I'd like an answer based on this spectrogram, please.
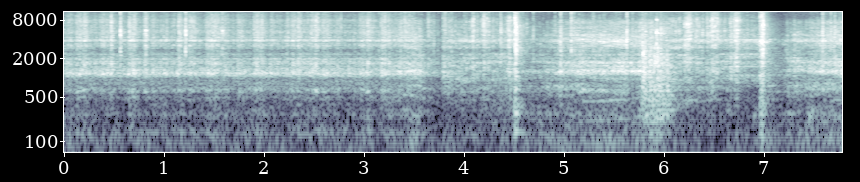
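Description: Radio-controlled toy Datsun 280Z's small electric motor and plastic gearbox running with a fast, steady clatter as the car answers the transmitter signal, with a few louder clicks near the middle and end.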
